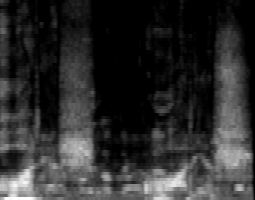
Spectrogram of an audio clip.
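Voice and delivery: creepy, soft, whispered creature cry.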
